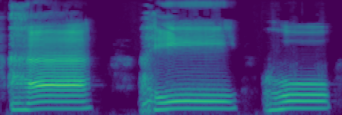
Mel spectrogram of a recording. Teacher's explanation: kalau H kecil dilafalkan terlalu ke bawah jadinya H besar karakter nafasnya biasa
